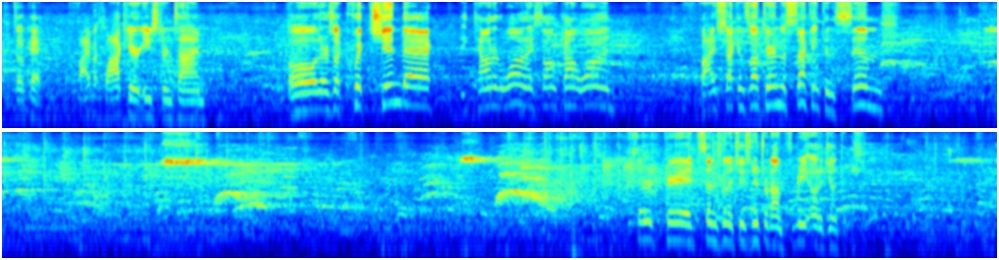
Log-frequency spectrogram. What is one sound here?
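Adult voices shout encouragement in a large echoing hall.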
